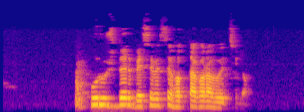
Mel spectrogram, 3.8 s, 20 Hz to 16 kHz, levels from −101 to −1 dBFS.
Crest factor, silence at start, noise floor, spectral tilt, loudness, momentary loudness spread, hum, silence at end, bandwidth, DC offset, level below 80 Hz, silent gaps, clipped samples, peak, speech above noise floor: 18 dB; 0.95 s; -74 dBFS; -7 dB/octave; -16 LUFS; 15 LU; none; 0.75 s; 7.4 kHz; under 0.1%; -66 dBFS; none; under 0.1%; 0 dBFS; 59 dB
